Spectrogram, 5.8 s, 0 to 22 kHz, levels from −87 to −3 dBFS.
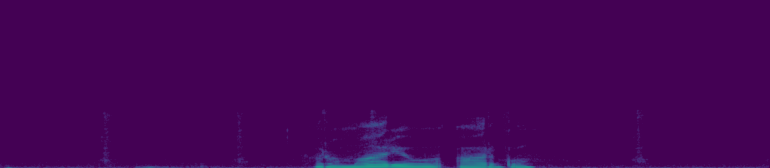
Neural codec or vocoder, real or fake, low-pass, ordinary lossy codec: none; real; none; none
